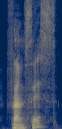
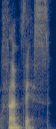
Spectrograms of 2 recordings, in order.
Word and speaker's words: francés: And with this last word, you can either say francés, francés, or francés, francés.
